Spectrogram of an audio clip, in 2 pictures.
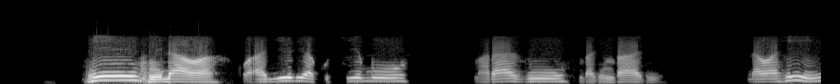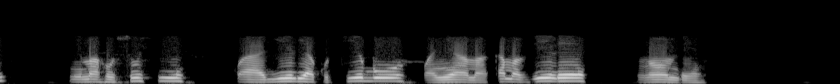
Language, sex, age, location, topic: Swahili, male, 25-35, Dar es Salaam, agriculture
